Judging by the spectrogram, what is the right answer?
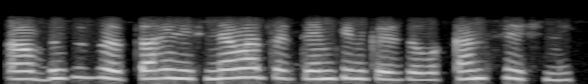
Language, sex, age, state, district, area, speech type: Kashmiri, female, 30-45, Jammu and Kashmir, Baramulla, rural, conversation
